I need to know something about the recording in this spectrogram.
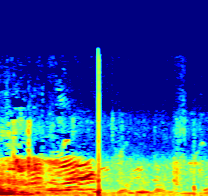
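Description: A bat cracks against a ball.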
